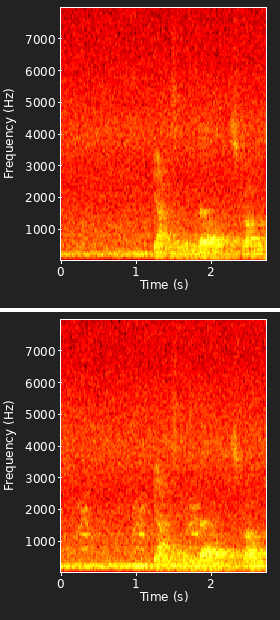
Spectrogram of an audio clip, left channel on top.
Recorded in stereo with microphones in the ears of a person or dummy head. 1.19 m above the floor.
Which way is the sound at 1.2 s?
10° left (ahead or behind).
